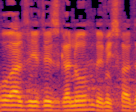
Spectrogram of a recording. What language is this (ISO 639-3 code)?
heb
